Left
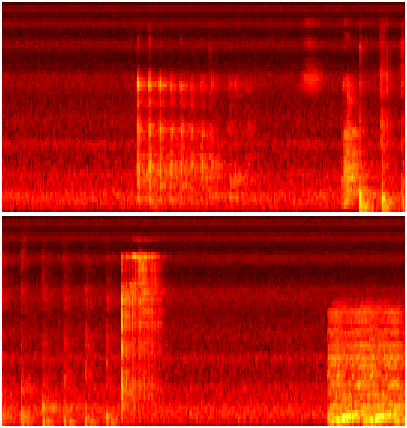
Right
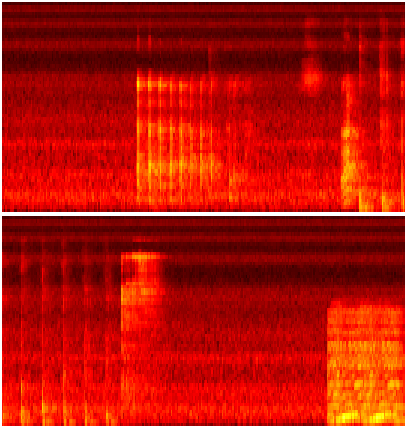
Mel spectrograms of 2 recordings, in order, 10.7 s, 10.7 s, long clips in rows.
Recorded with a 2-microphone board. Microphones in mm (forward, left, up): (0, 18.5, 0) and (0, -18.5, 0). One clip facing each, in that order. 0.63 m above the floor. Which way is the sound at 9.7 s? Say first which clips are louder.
Even; 70° right (ahead or behind).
